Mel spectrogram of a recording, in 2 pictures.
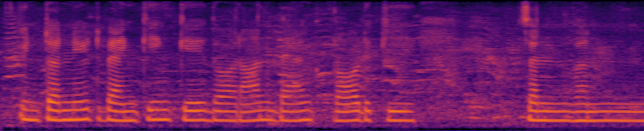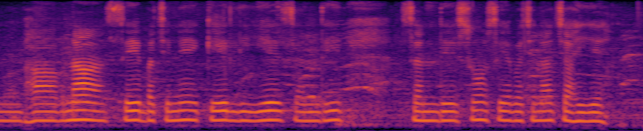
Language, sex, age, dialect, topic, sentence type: Hindi, female, 36-40, Marwari Dhudhari, banking, statement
